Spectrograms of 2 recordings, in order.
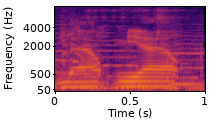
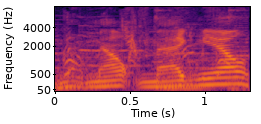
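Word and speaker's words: Mount Magmeow: Cat Mount Meow. Mount Mag Meow. That's how it's pronounced.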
